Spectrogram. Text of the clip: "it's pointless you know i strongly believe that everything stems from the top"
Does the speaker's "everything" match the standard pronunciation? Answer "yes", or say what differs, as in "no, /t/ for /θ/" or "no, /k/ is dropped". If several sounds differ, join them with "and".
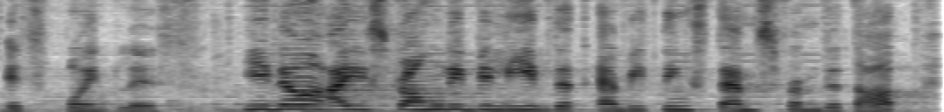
no, /t/ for /θ/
